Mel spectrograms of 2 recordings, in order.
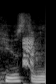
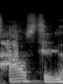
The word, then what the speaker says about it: Houston: I learned that when I went to, like, it's not Houston, it's Houston. I was like, okay. – I came, I came so, to New York from Texas, so I was calling it Houston.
